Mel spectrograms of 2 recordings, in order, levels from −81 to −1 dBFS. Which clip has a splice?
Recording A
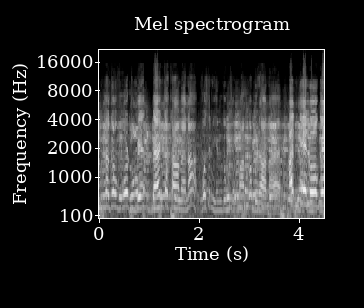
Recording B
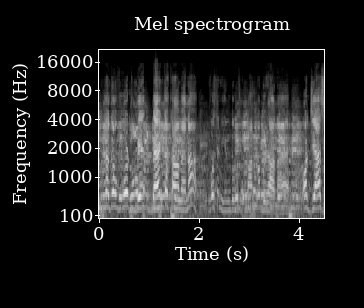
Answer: A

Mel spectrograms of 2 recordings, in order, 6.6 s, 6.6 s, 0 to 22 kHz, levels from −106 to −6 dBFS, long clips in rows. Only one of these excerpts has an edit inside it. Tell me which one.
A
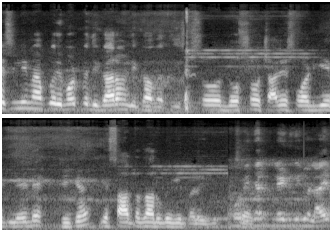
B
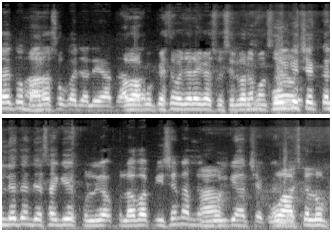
A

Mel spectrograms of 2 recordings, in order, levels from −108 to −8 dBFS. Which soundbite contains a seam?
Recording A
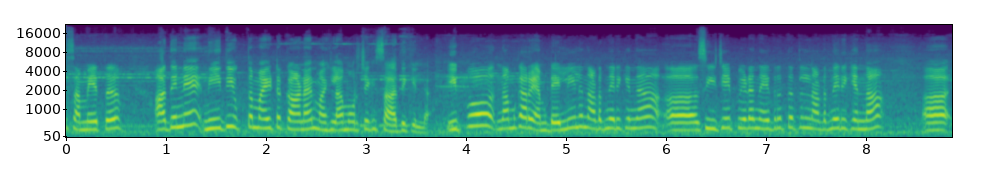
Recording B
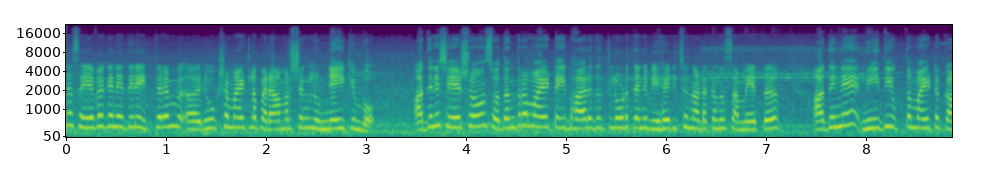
A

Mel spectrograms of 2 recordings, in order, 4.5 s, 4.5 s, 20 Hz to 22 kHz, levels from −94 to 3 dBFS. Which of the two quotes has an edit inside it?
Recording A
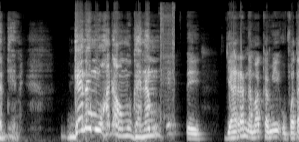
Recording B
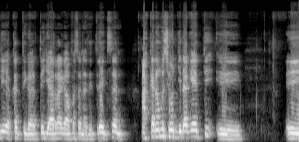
A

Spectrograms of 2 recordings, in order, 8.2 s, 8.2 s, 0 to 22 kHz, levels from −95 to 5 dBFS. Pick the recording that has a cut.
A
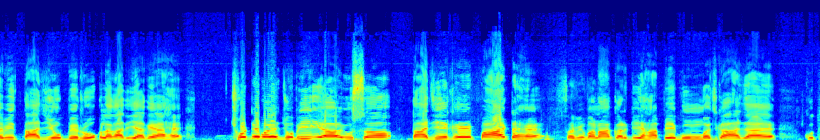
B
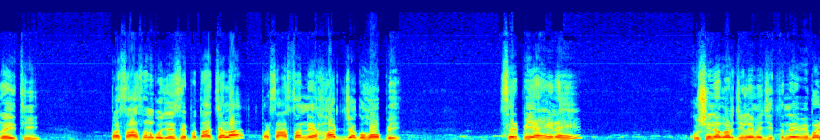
A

